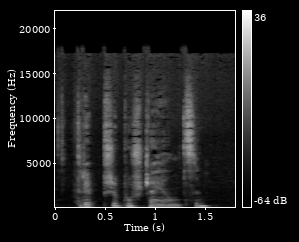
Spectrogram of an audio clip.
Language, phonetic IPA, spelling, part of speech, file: Polish, [ˈtrɨp ˌːʃɨpuʃt͡ʃaˈjɔ̃nt͡sɨ], tryb przypuszczający, noun, LL-Q809 (pol)-tryb przypuszczający.wav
